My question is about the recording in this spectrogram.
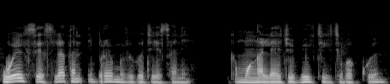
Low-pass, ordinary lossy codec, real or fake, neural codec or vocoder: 7.2 kHz; none; real; none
